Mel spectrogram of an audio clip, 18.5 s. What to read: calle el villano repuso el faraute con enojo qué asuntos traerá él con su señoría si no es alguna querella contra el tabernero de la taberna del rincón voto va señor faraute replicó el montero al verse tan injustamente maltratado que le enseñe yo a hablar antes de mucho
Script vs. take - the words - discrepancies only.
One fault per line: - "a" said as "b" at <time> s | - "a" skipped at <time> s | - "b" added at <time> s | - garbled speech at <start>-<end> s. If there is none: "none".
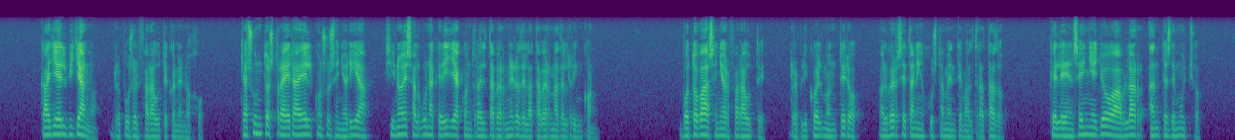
none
